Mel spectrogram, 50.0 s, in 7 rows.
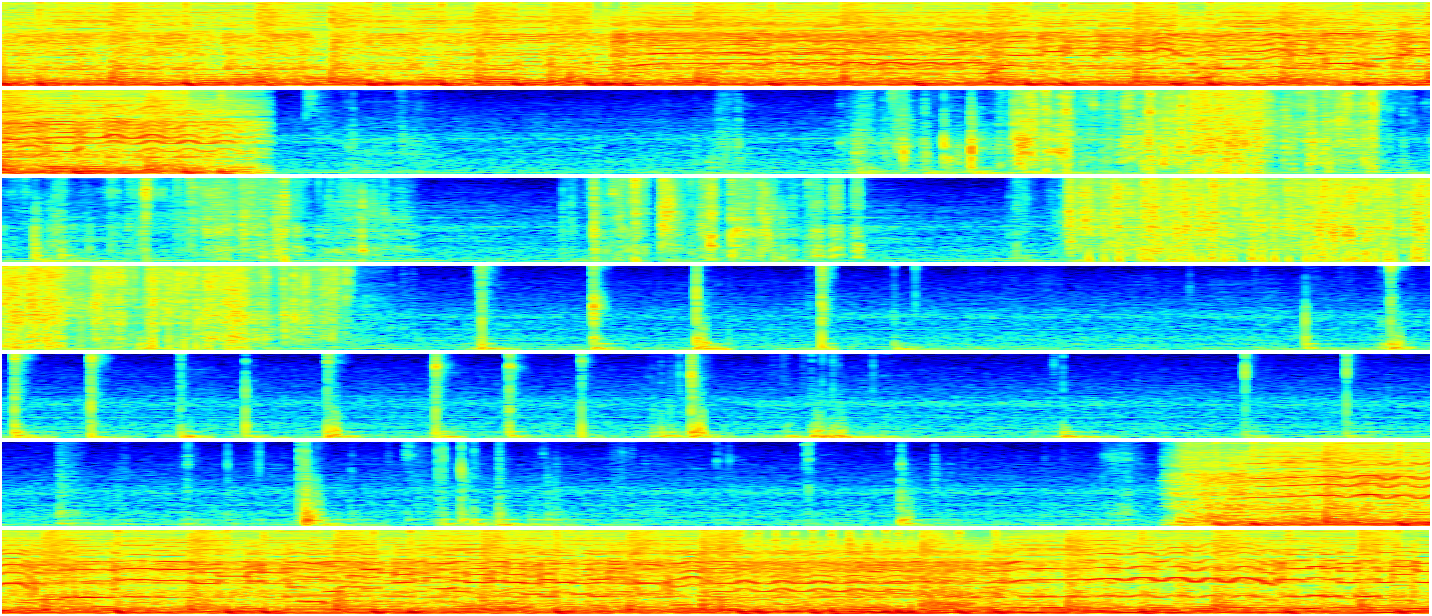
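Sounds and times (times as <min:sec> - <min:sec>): packaging tearing and crinkling: 0:11.4 - 0:16.4, 0:17.1 - 0:18.6, 0:19.3 - 0:23.3.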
